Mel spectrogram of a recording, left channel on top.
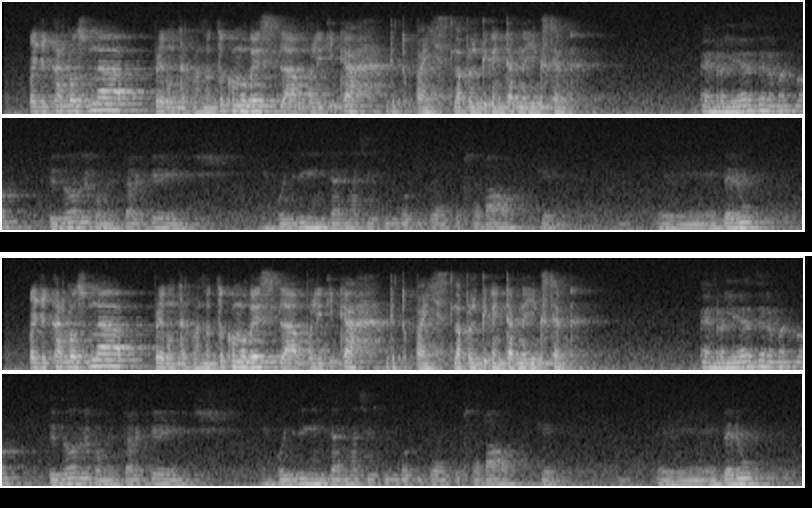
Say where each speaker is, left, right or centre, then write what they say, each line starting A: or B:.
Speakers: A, on the right; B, on the right.
A: Oye, Carlos, una pregunta, hermano. ¿Tú cómo ves la política de tu país, la política interna y externa?
B: En realidad, hermano, te tengo que comentar que en política interna sí estoy un poquito decepcionado porque eh, en Perú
